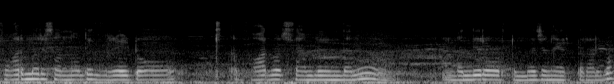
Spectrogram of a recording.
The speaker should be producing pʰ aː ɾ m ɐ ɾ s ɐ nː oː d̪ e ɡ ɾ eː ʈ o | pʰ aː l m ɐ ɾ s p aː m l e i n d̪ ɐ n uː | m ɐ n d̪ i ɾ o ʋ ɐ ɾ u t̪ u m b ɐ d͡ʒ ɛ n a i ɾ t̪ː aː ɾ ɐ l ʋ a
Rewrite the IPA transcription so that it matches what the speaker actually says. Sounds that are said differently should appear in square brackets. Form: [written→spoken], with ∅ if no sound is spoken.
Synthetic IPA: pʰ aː ɾ m ɐ ɾ s ɐ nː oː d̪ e ɡ ɾ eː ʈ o | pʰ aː [l→ɾ] m ɐ ɾ s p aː m l [e→i] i n d̪ ɐ n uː | [m→b] ɐ n d̪ i ɾ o ʋ ɐ ɾ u t̪ u m b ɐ d͡ʒ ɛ n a i ɾ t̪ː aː ɾ ɐ l ʋ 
